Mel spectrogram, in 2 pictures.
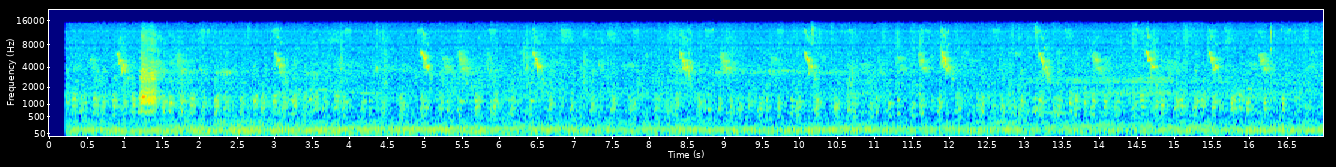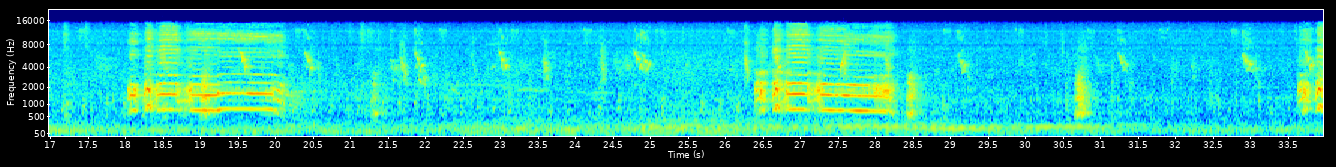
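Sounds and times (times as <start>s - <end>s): rooster crowing: 18.0s - 20.4s, 26.3s - 28.6s, 33.6s - 33.9s.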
